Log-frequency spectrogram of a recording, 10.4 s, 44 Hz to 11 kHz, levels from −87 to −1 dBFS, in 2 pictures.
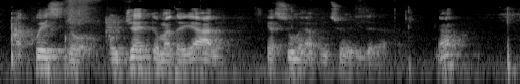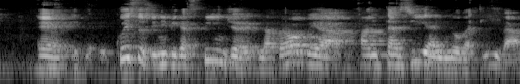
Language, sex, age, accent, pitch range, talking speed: Italian, male, 40-59, native, 125-190 Hz, 100 wpm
